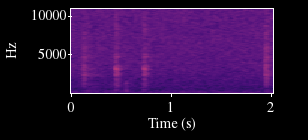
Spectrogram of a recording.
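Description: A few faint, short ticks over quiet room tone.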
